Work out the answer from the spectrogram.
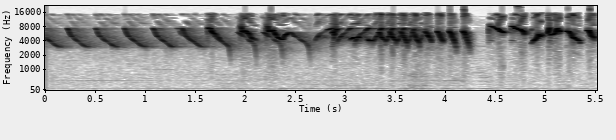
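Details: Master-song canary for training birds before a national contest: five slow, drawn-out descending whistles, then quick buzzy twittering and a run of sharp, separate high chirps.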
